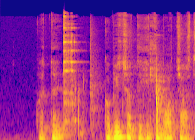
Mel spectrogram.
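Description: A ceramic drinking bowl set down on a glass tabletop, giving a short ringing clink about a second in.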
